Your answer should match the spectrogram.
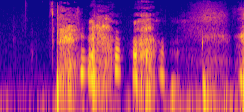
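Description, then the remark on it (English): A fairly loud fit of coughing: four harsh, breathy bursts in quick succession with brief gaps between them, and no talking. “Okay, you dying over there? Be sure to laugh and cough into the mic.”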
